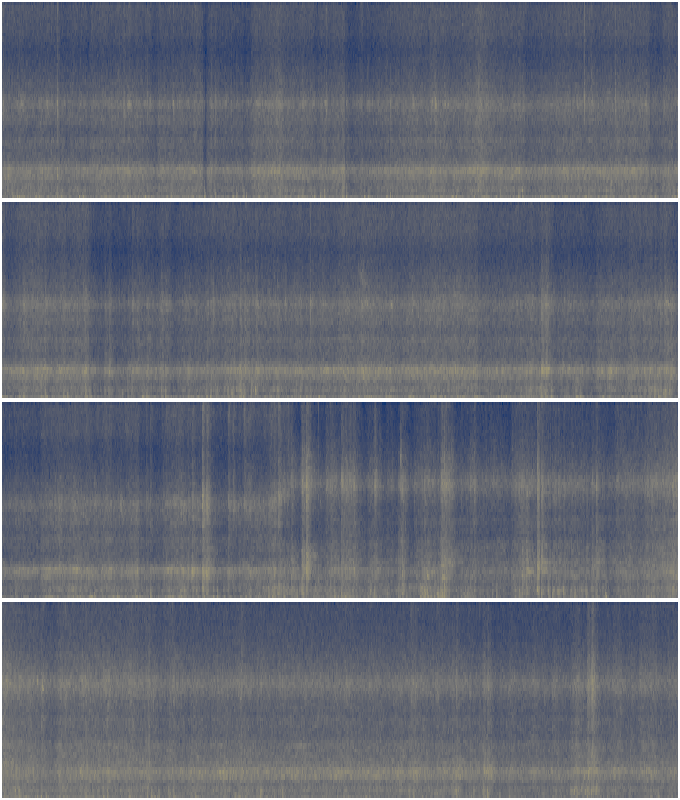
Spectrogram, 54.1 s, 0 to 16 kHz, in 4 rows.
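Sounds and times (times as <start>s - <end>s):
clacks over rail joints: 0.0s - 54.0s
train rumble inside carriage: 0.0s - 54.0s.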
